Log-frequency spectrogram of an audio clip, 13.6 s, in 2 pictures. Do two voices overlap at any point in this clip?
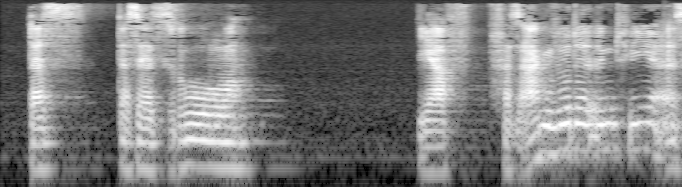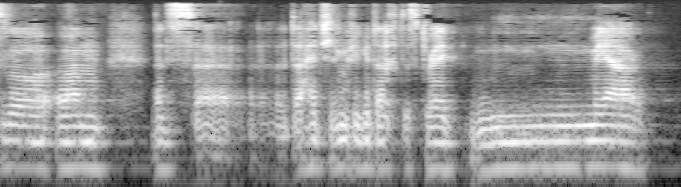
No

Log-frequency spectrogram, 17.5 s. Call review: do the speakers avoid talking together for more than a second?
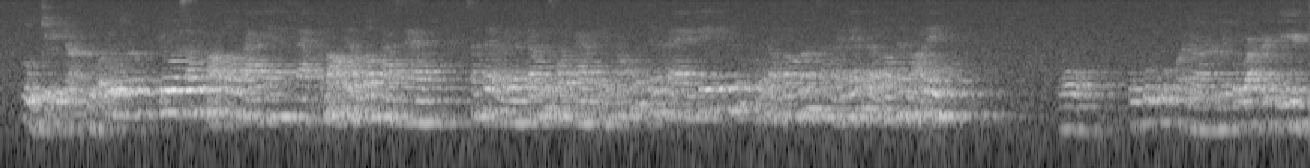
Yes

